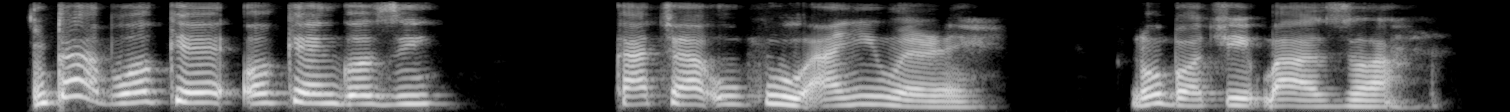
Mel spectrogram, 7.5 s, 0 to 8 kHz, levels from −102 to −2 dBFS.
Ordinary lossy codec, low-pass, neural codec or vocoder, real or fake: none; 7.2 kHz; codec, 44.1 kHz, 7.8 kbps, DAC; fake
